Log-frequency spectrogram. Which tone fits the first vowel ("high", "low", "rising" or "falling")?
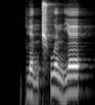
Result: low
